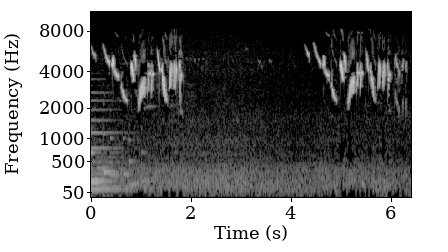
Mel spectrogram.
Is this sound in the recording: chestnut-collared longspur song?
yes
